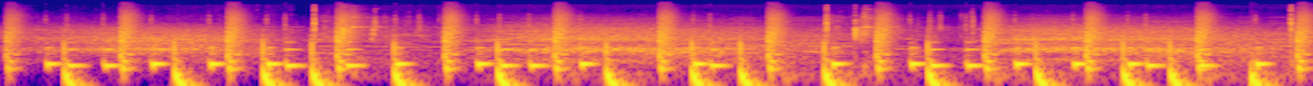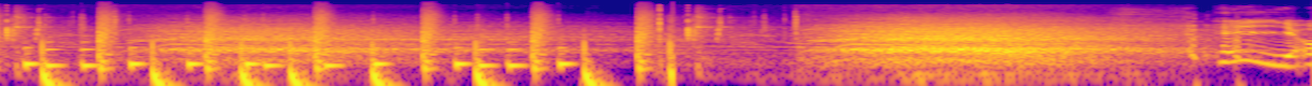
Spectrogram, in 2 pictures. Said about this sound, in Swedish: Nu kör vi. Ja, verkligen. Här kommer nu vignetten.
